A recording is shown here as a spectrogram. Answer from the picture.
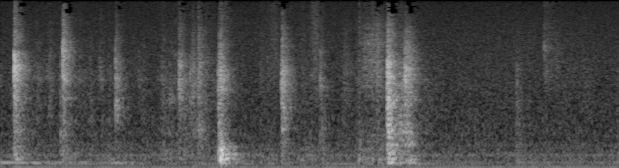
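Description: Light clicks and knocks, about eight in four seconds and the loudest about two seconds in, as an upright vacuum cleaner is handled and readied. Its motor is not running.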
